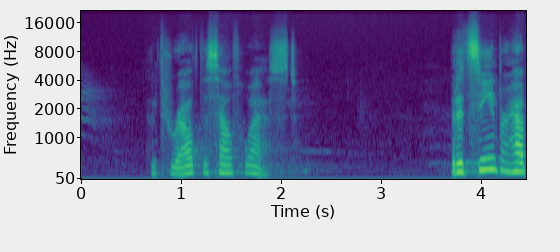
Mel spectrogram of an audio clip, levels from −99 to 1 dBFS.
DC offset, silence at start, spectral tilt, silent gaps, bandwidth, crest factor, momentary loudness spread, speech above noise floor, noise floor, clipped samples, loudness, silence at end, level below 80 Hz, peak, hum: under 0.1%; 0.7 s; -3.5 dB/octave; none; over 20 kHz; 22 dB; 17 LU; 43 dB; -72 dBFS; under 0.1%; -28 LUFS; 0 s; -82 dBFS; -10 dBFS; none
